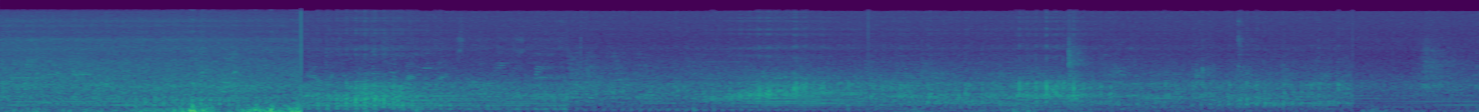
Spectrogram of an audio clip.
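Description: A steady engine drone, with wind gusting on the microphone for the first three seconds.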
